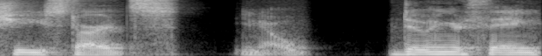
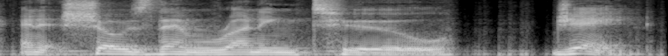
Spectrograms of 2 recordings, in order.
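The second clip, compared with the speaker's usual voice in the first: ordinary delivery, nothing marked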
